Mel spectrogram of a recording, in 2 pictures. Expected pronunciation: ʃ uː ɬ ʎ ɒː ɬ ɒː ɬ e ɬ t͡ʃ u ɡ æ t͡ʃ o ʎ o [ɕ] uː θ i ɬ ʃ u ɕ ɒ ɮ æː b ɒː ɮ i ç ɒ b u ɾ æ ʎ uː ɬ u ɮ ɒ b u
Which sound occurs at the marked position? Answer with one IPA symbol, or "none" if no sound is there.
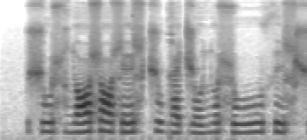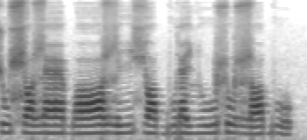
ɬ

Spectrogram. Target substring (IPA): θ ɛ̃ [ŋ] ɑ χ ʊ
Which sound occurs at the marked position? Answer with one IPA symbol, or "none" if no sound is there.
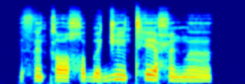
k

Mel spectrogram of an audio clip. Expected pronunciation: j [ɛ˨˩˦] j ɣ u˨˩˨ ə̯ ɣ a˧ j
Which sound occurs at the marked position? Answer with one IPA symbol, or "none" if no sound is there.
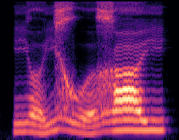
ə˨˩˦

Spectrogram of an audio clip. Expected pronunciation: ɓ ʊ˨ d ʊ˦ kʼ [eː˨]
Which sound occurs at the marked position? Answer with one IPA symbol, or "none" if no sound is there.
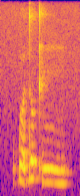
iː˨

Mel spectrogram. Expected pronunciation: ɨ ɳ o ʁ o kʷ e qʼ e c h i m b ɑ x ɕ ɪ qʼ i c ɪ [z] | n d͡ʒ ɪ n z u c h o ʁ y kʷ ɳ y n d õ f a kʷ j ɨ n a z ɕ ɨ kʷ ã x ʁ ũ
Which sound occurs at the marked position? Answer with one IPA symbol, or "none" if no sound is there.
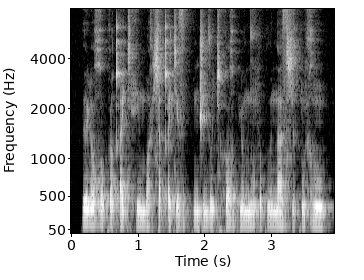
z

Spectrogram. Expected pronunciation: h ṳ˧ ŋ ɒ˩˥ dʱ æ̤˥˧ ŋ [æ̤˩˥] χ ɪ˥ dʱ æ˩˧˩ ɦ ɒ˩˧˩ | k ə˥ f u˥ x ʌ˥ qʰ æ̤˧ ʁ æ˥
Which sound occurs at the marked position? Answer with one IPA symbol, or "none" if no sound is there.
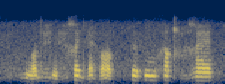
æ̤˩˥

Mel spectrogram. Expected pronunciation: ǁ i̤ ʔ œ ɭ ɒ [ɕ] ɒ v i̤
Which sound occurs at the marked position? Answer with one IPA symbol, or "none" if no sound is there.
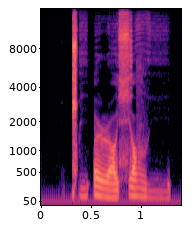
ɕ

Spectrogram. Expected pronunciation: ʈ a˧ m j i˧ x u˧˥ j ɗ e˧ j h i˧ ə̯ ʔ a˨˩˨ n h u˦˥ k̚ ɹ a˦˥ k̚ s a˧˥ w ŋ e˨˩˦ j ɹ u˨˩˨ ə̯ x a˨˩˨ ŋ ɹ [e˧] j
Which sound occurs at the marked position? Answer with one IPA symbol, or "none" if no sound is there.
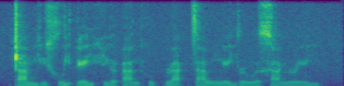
e˨˩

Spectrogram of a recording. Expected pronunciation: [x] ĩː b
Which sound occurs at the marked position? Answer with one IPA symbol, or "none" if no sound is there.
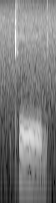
kʰ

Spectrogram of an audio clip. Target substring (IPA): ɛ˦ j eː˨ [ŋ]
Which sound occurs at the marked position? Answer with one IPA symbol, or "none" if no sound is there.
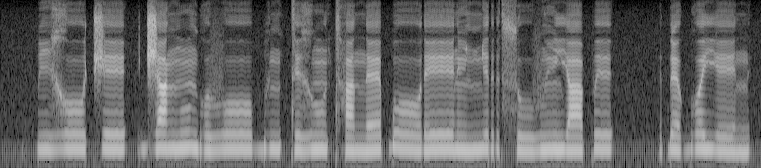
n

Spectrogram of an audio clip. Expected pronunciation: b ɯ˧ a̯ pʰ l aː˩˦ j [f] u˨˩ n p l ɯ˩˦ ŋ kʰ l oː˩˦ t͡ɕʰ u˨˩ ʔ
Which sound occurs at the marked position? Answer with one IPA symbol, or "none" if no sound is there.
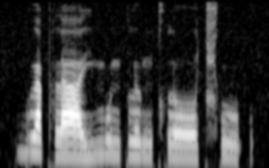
m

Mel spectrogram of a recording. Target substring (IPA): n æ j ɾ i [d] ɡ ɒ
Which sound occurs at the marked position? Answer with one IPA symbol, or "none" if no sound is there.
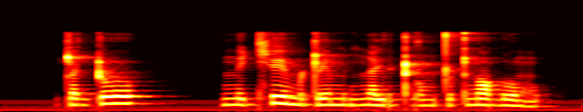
ʈ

